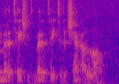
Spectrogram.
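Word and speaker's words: LAM: You know, when you're doing your meditations, meditate to the chant Alum. It's spelled L-A-M, but it's pronounced Lum.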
